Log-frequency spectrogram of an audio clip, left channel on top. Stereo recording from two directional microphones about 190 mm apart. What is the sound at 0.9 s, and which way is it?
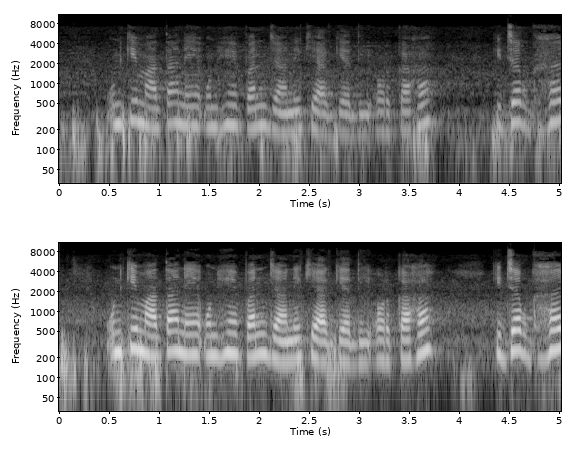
A woman's voice, 40° right (ahead or behind).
